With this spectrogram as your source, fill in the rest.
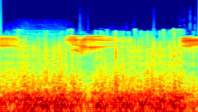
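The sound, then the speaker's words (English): A loud, steady jet engine roar with a deep rumbling base and a high whine riding on top, continuous for the whole moment as a plane powers up for takeoff. “This means that the jet engine and the plane it's attached to are off.”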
